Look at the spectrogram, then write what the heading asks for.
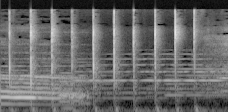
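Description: A quick, steady run of about a dozen sharp hand claps, evenly spaced, with a sustained musical tone humming underneath and no talking.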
